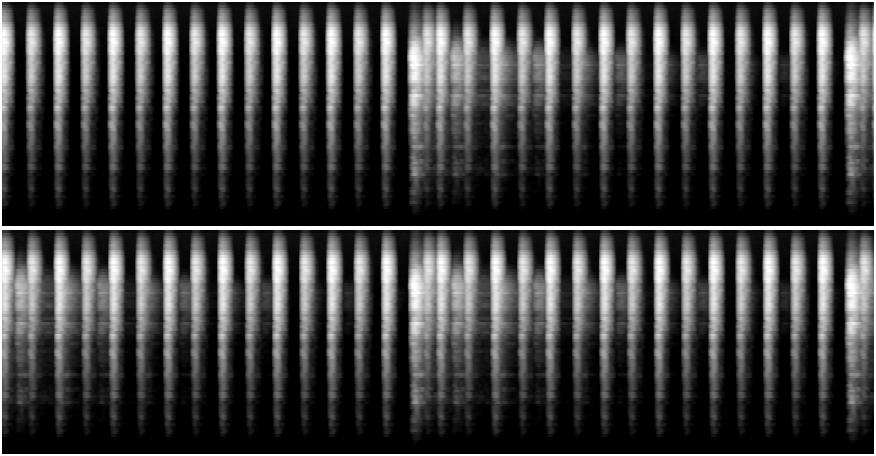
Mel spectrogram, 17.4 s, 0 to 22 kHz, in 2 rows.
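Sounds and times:
hi-hat drum loop: 0:00.0 - 0:17.4.

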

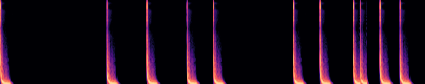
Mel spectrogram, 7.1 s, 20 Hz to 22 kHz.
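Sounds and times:
kick drum loop at 135 BPM: 0:00.0 - 0:00.2, 0:01.8 - 0:03.8, 0:04.9 - 0:06.9.

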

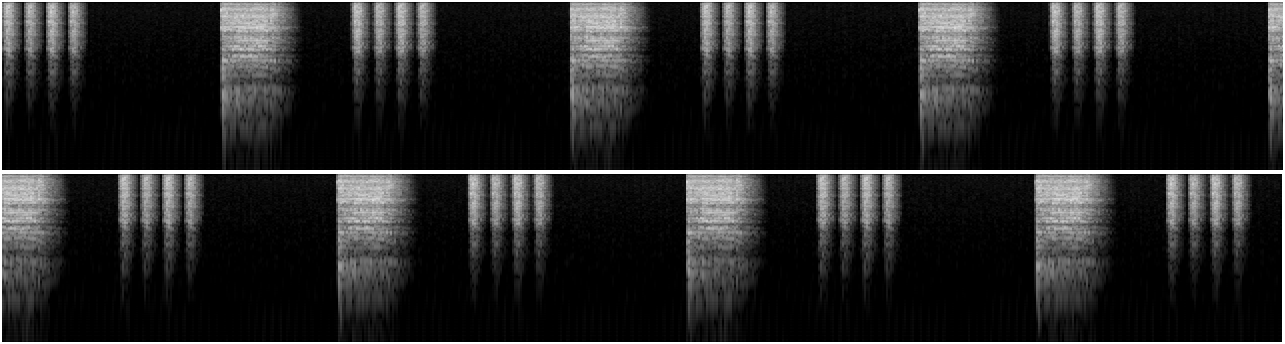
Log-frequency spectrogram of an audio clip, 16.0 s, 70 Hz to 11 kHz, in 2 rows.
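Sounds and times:
hi-hat drum loop: 0:00.0 - 0:00.5, 0:01.4 - 0:02.7, 0:03.6 - 0:04.9, 0:05.8 - 0:07.1, 0:07.9 - 0:09.3, 0:10.1 - 0:11.4, 0:12.3 - 0:13.6, 0:14.5 - 0:15.8.

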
